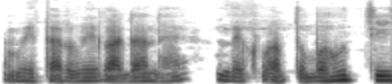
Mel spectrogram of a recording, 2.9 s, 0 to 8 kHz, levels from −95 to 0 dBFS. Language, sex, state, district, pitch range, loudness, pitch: Hindi, female, Bihar, Bhagalpur, 130-160 Hz, -28 LUFS, 135 Hz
